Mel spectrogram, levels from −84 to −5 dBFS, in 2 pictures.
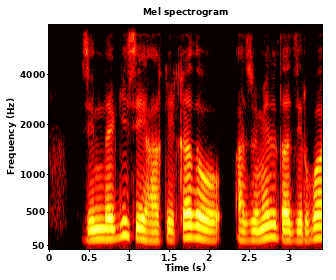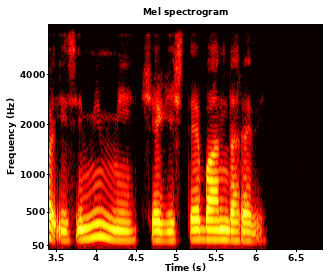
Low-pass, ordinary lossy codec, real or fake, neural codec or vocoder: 7.2 kHz; Opus, 24 kbps; real; none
